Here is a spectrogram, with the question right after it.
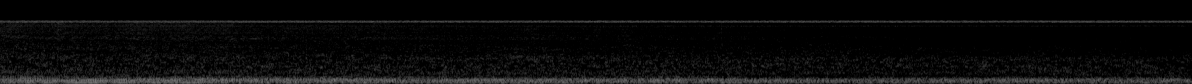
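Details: Quiet, even hiss with a low hum and a thin constant high whine throughout, no animal calls.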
